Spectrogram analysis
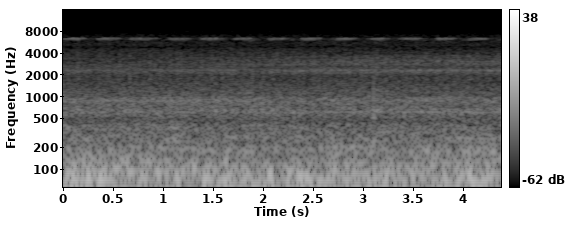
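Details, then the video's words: Faint, high, regular cricket pulses about three per second, set against a strong low growling rumble that fills the background. "Air and cricket sound with growling"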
